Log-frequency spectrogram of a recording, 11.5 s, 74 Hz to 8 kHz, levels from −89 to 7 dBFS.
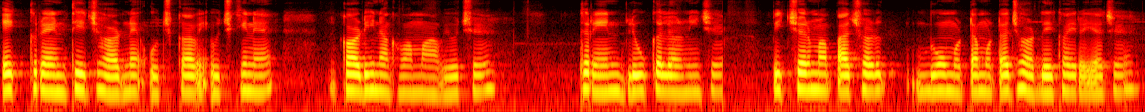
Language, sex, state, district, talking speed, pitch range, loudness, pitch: Gujarati, female, Gujarat, Valsad, 125 wpm, 170-185 Hz, -20 LUFS, 175 Hz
